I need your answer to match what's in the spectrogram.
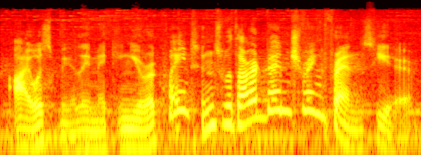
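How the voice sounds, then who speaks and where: An actor voicing a courteous, eccentric creature in a video game, speaking in a formal, wordy way. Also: male voice, on the low side, wildly swooping pitch, quick pace, vocal fry, bright, forceful tone, long reverb tail, faint music behind, heavily acted. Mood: prim. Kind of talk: video game character acting.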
